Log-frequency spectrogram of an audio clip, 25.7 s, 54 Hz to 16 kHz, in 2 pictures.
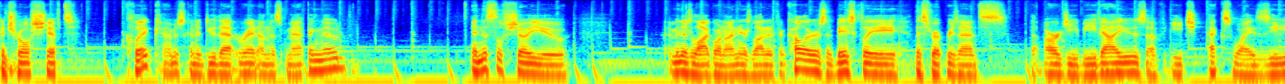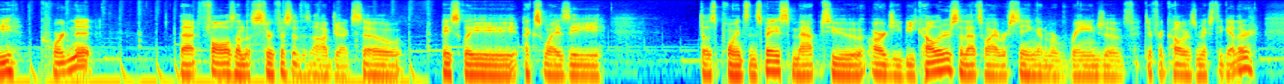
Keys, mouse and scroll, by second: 2.8 ctrl+shift+click, 4.4 middle click, 6.2 alt+middle click, 6.7-8.7 alt+middle drag, 9.3 scroll up 1, 9.7 alt+middle click, 11.1 alt+middle click, 13.3 alt+middle click, 15.8 alt+middle click, 22.6 alt+middle click, 23.6 alt+middle click, 23.8 alt+middle click, 24.3 alt+click, 24.6 alt+middle click, 24.7 alt+click, 25.2 alt+middle click.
